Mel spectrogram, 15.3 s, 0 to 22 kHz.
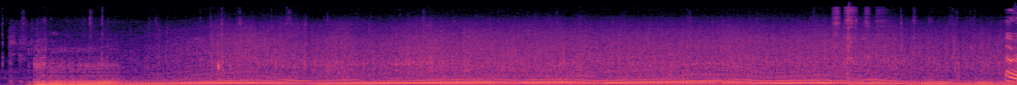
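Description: A car engine idles and revs in the Project Zomboid video game, Build 41, a low droning hum with rising and falling pitch that holds for about fifteen seconds before cutting off.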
